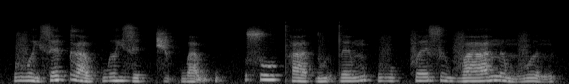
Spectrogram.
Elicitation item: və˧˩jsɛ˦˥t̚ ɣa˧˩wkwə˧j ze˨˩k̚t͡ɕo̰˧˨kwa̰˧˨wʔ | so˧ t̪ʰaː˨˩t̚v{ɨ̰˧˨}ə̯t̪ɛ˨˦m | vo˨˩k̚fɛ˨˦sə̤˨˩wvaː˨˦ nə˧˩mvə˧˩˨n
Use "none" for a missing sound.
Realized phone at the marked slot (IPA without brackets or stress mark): ɨ̰˧˨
